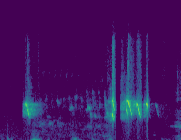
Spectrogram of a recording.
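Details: American goldfinch flight calls in winter, given while flying: thin, high, slurred notes, one alone, then a quick run of three or four in a bouncy 'po-ta-to-chip' rhythm.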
